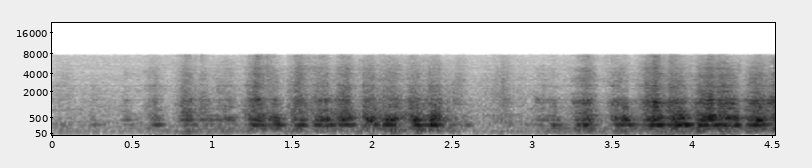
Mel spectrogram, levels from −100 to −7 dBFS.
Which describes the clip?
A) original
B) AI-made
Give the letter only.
B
